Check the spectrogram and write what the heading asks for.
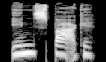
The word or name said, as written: indspark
